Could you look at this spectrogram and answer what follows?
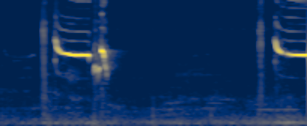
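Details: Grey prinia singing loudly and vigorously: a bright, ringing whistled note falling then holding steady, snapped off by a harsh buzzy chirp, then repeated about two seconds later against near silence.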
